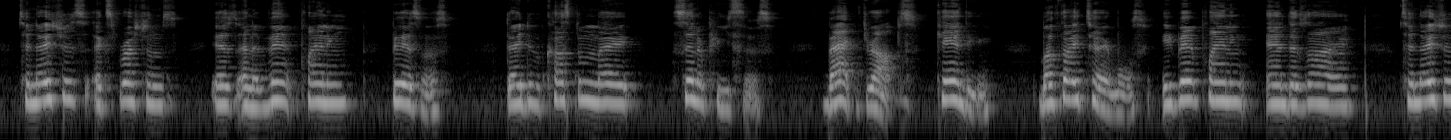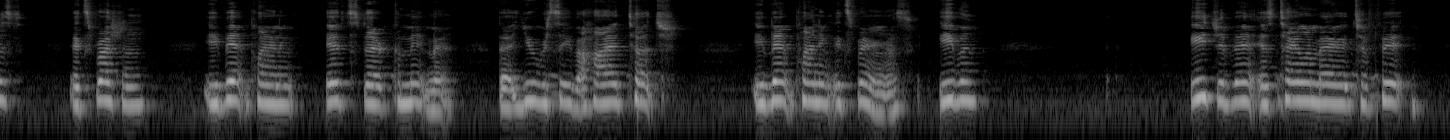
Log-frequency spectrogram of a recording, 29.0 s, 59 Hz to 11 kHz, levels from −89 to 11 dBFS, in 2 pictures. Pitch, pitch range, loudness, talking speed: 235 Hz, 215-255 Hz, -34 LUFS, 90 wpm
